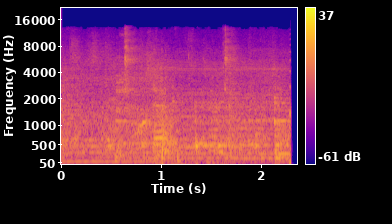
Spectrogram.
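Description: Indistinct voices talking, with a few sharp clicks and knocks, about two.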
